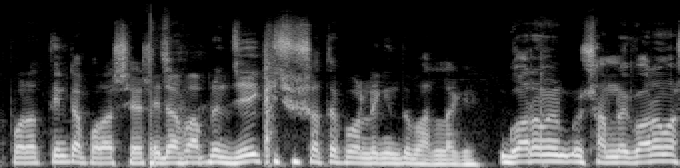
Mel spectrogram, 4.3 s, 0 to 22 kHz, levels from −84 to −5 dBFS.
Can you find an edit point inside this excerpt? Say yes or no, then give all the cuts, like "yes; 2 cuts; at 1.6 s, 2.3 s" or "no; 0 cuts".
yes; 2 cuts; at 0.9 s, 3.0 s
